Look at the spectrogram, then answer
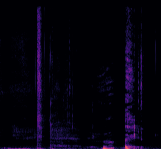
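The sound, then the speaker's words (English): A short, low, croaking belch rises out of breathy, whispery mouth noises and a few sharp clicks, all fairly quiet. “So happy to provide this premium content with you fucking belching as loud as possible on it.”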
